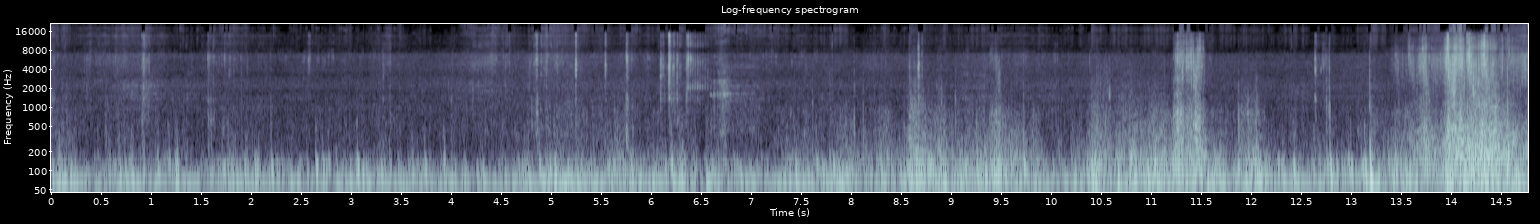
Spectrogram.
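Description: Strong mountain wind on the Appalachian Trail in New England, near Mount Washington, roars and buffets steadily against the microphone, with louder gusts toward the end.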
